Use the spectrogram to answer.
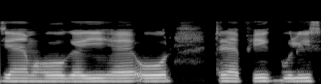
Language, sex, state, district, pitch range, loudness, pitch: Hindi, male, Bihar, Araria, 145-150 Hz, -17 LUFS, 145 Hz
